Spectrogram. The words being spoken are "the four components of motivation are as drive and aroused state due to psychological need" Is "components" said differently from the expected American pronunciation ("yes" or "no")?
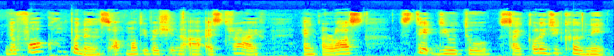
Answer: no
